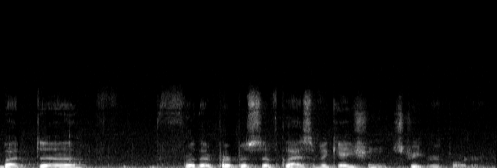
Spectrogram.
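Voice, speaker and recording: Speaking with an American accent at a fairly low pitch, a man moves at a fairly slow pace with lively intonation over noticeable background noise. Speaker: radio news reporter. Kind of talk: interview answer.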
